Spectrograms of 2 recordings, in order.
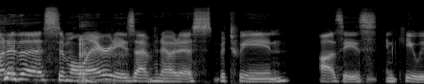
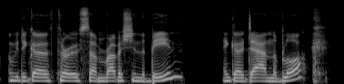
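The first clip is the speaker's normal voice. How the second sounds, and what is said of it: Decent put-on Australian accent. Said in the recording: “It's not a bad Australian accent.”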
